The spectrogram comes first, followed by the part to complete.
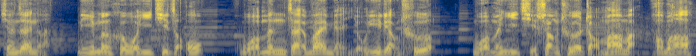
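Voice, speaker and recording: A man's voice: lowish voice, big pitch swings, moderate pace, a little mellow, faint music behind. A man voicing a child trafficker who puts on a forced, cheerful manner and stammers with uneasy laughs. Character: fake-friendly male child trafficker, grown man.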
